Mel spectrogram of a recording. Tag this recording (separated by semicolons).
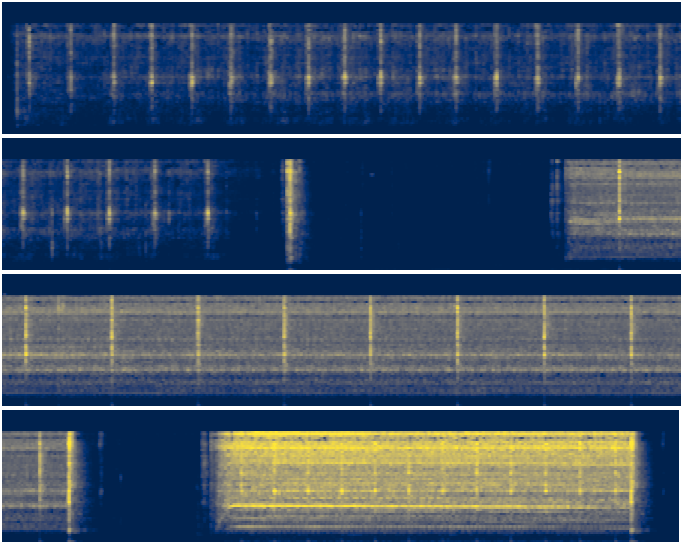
Kuvata; Kaitafilmikamera; Old; Tehosteet; Veto; Cine-camera; Yle; Finnish-Broadcasting-Company; Kuvaus; Finland; Field-Recording; Yleisradio; Film-camera; Suomi; Interior; Vanha; Soundfx; Run; Shooting; Kamera; Home-movie-camera; Roll; Shoot; Camera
